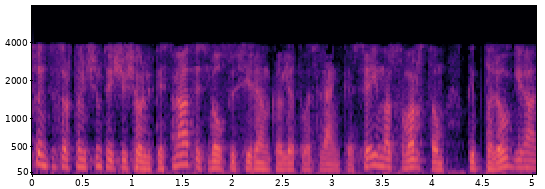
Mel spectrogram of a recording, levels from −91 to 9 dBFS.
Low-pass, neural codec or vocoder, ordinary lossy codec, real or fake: 7.2 kHz; codec, 16 kHz, 4 kbps, X-Codec, WavLM features, trained on Multilingual LibriSpeech; AAC, 16 kbps; fake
